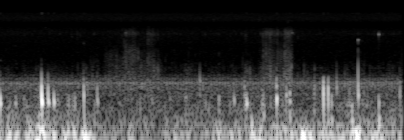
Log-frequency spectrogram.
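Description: Low rumbling growls with scattered gurgles and squeaks from the belly, ordinary stomach growling.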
